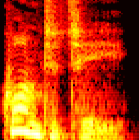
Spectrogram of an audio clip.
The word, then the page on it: quantity: British English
